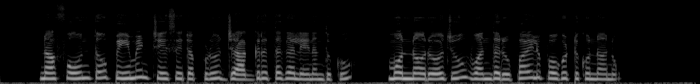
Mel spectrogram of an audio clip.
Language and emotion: Telugu, sad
